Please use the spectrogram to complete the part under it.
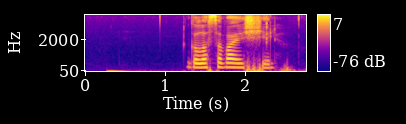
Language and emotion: Russian, neutral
